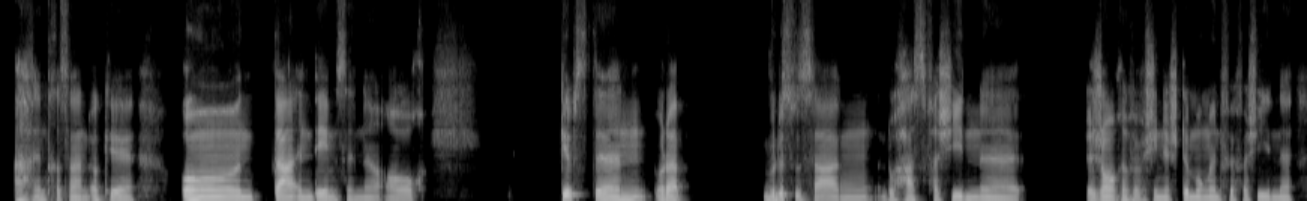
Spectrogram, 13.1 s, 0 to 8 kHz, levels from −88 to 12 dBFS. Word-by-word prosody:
Ach 115 Hz, -2 st, -2 dB
interessant, 105 Hz, -2 st, -4 dB
okay. 110 Hz, -5 st, -1 dB, 0.4 s
Und 115 Hz, -4 st, +6 dB
da 110 Hz, +1 st, +7 dB
in 105 Hz, 0 st, -2 dB
dem 105 Hz, +2 st, +1 dB
Sinne 115 Hz, -1 st, -7 dB
auch 110 Hz, +1 st, -4 dB, 1.4 s
gibt's 155 Hz, +1 st, +2 dB
denn 130 Hz, -5 st, +2 dB
oder 130 Hz, -1 st, +2 dB, 0.7 s
würdest 160 Hz, +6 st, -2 dB
du -, -, -2 dB
sagen, 120 Hz, -2 st, -3 dB
du 105 Hz, 0 st, -7 dB
hast 115 Hz, +4 st, -3 dB
verschiedene 105 Hz, -3 st, -2 dB, 0.6 s
Genre, 105 Hz, +3 st, +1 dB
für 105 Hz, -, -6 dB
verschiedene 100 Hz, 0 st, -4 dB
Stimmungen, 110 Hz, +2 st, -1 dB
für 100 Hz, 0 st, -7 dB
verschiedene 100 Hz, 0 st, -4 dB
110 Hz, 110 wpm, -24 LUFS, 105-120 Hz, 1.4 s, da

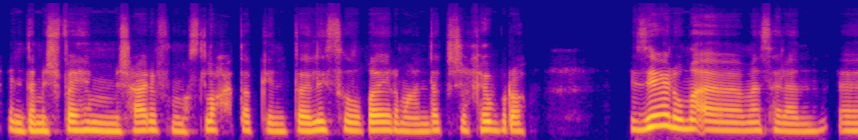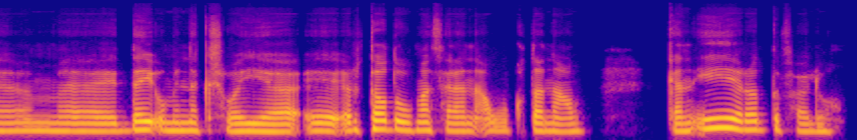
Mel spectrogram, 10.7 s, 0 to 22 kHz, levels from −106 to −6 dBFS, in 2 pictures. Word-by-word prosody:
أنت 195 Hz, -1 st, +1 dB
مش 190 Hz, -1 st, 0 dB
فاهم، 205 Hz, -1 st, +2 dB
مش 185 Hz, 0 st, -1 dB
عارف 200 Hz, -1 st, 0 dB
مصلحتك. 200 Hz, +2 st, -5 dB
أنت 180 Hz, +1 st, -2 dB
لسّه 205 Hz, +1 st, +1 dB
صغيّر 200 Hz, 0 st, +4 dB
ما 180 Hz, -, -3 dB
عندكش 200 Hz, +3 st, -5 dB
خبرة، 195 Hz, -2 st, -1 dB, 0.7 s
زعلوا 270 Hz, +3 st, +6 dB
مَقى 205 Hz, -4 st, +2 dB
مثلًا 190 Hz, -2 st, -5 dB
آمم، 190 Hz, 0 st, -3 dB
اتضايقوا 185 Hz, +3 st, +2 dB
منّك 195 Hz, -1 st, -1 dB
شويّة، 180 Hz, -1 st, +1 dB
آآ 185 Hz, +1 st, +1 dB
ارتضوا 210 Hz, +1 st, +3 dB
مثلًا 185 Hz, -2 st, -2 dB
أو 95 Hz, -, -4 dB
اقتنعوا، 180 Hz, -, -3 dB, 0.5 s
كان 180 Hz, +1 st, -1 dB
إيه 245 Hz, +2 st, +5 dB
رد 210 Hz, -1 st, -1 dB
فعلهم؟ 180 Hz, -1 st, -7 dB
195 Hz, 155 wpm, -23 LUFS, 185-205 Hz, 0.7 s, زعلوا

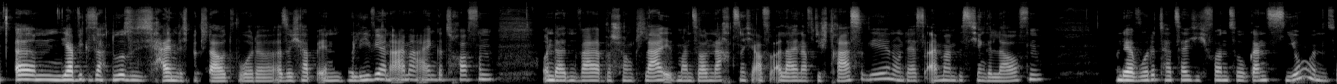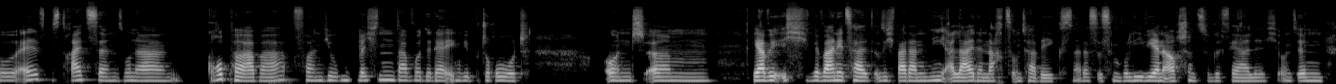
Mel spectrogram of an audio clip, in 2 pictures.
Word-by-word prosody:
Ähm 215 Hz, -2 st, +7 dB
Ja, 210 Hz, 0 st, +9 dB
wie -, -, +1 dB
gesagt, 210 Hz, 0 st, -2 dB
nur 220 Hz, +2 st, +5 dB
dass 210 Hz, -, +1 dB
ich 190 Hz, -1 st, -2 dB
heimlich 180 Hz, -1 st, +3 dB
beklaut 160 Hz, -3 st, +1 dB
wurde. 160 Hz, 0 st, -3 dB
Also, 170 Hz, 0 st, -1 dB
ich 175 Hz, +1 st, -5 dB
habe 185 Hz, 0 st, -1 dB
in 175 Hz, 0 st, -3 dB
Bolivien 210 Hz, +6 st, +1 dB
einmal 220 Hz, 0 st, 0 dB
einen 215 Hz, -, -4 dB
getroffen. 220 Hz, +1 st, -4 dB, 0.4 s
Und 200 Hz, -, +3 dB
dann 180 Hz, -1 st, 0 dB
war 180 Hz, 0 st, +4 dB
aber 180 Hz, +1 st, -9 dB
schon 175 Hz, -1 st, -5 dB
klar, 180 Hz, +3 st, +3 dB
e -, -, -1 dB
man 175 Hz, -1 st, -4 dB
soll 175 Hz, +1 st, 0 dB
nachts 180 Hz, +2 st, -2 dB
nicht 190 Hz, -1 st, -4 dB
auf -, -, -3 dB
alleine 175 Hz, 0 st, 0 dB
auf 175 Hz, -, -9 dB
die 180 Hz, -, -9 dB
Straße 180 Hz, +7 st, +2 dB
gehen. 245 Hz, +2 st, -3 dB
Und 195 Hz, -2 st, -5 dB
der 175 Hz, -, -3 dB
ist 180 Hz, -, -5 dB
einmal 195 Hz, +1 st, 0 dB
'n 190 Hz, -, -5 dB
bisschen 185 Hz, -1 st, -1 dB
gelaufen. 190 Hz, +8 st, -4 dB, 0.7 s
Und 205 Hz, -, +4 dB
der 195 Hz, -2 st, +8 dB
wurde 200 Hz, +3 st, 0 dB
tatsächlich 200 Hz, -2 st, -3 dB
von 200 Hz, -1 st, 0 dB
so 190 Hz, -2 st, -4 dB
ganz 200 Hz, +3 st, +2 dB
jungen, 225 Hz, -, -2 dB
so 180 Hz, 0 st, -6 dB
11 215 Hz, +4 st, -2 dB
bis 195 Hz, 0 st, -2 dB
13, 190 Hz, -3 st, 0 dB
so 180 Hz, +2 st, -8 dB
'ner 170 Hz, -1 st, -1 dB, 0.4 s
Gruppe, 230 Hz, -2 st, +1 dB
aber 170 Hz, +3 st, +1 dB
von 190 Hz, -3 st, -5 dB
Jugendlichen, 195 Hz, +1 st, -3 dB
da 185 Hz, -1 st, -2 dB
wurde 185 Hz, -1 st, -6 dB
der 175 Hz, -1 st, 0 dB
irgendwie 180 Hz, 0 st, -5 dB
bedroht. 175 Hz, -1 st, -4 dB, 0.7 s
Und, 180 Hz, -1 st, 0 dB
ähm, 175 Hz, -1 st, -2 dB, 0.4 s
ja, 185 Hz, 0 st, +9 dB
wir 190 Hz, -, +3 dB
ich 175 Hz, -, -3 dB
wir 185 Hz, -1 st, 0 dB
waren 180 Hz, 0 st, +8 dB
jetzt 185 Hz, -1 st, +2 dB
halt 175 Hz, -2 st, +3 dB
also, 170 Hz, -, -6 dB
ich 180 Hz, 0 st, -7 dB
war 170 Hz, 0 st, +5 dB
da 175 Hz, -, +3 dB
nie 175 Hz, +3 st, -2 dB
alleine 165 Hz, +1 st, +3 dB
nachts 165 Hz, 0 st, -3 dB
unterwegs, 150 Hz, -2 st, -5 dB
ne? -, -, -8 dB
Das 170 Hz, 0 st, -3 dB
ist 155 Hz, +3 st, 0 dB
in 170 Hz, -, -6 dB
Bolivien 175 Hz, 0 st, +1 dB
auch 160 Hz, +1 st, +3 dB
schon 180 Hz, -1 st, -5 dB
zu 165 Hz, -1 st, -8 dB
gefährlich. 160 Hz, -1 st, -5 dB
Und 170 Hz, -, -9 dB
in 170 Hz, 0 st, -1 dB
180 Hz, 210 wpm, -24 LUFS, 175-200 Hz, 0.7 s, Ja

